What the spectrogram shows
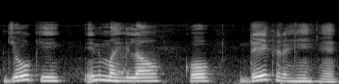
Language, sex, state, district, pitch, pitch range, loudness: Hindi, female, Chandigarh, Chandigarh, 165 Hz, 155-175 Hz, -15 LUFS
